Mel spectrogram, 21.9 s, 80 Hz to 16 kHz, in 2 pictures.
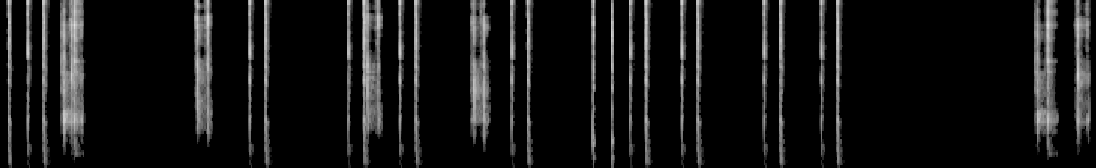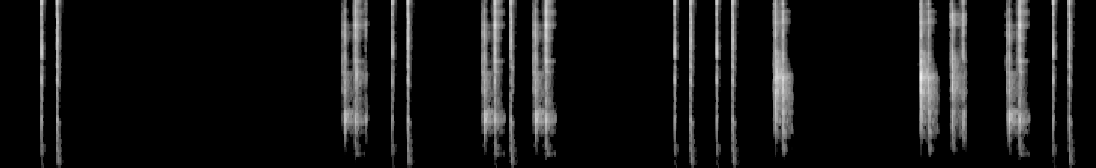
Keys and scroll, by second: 1.8 c, 4.5 Delete, 18.5 Up, 20.3 Down.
